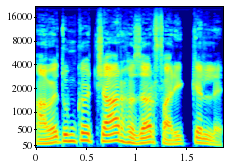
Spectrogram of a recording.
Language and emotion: Goan Konkani, neutral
